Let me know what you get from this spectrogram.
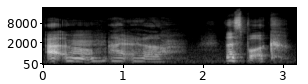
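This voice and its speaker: A woman's voice: lowish voice, drawn-out words, pushed and bright. A woman giving a casual, rambling video review in an exasperated, emphatic and incredulous manner. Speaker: book review vlogger.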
